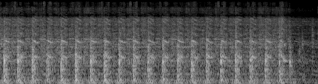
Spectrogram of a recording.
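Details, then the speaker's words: Jeep Grand Cherokee bought as a non-runner: starter cranks evenly about three and a half turns a second for three seconds but never fires; fuel pressure gauge shows no pressure, so a dead fuel pump is suspected, not confirmed. "nothing huh nothing at all we didn't get any fuel pressure from the fuel gauge leading us to assume the fuel pump is not working"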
